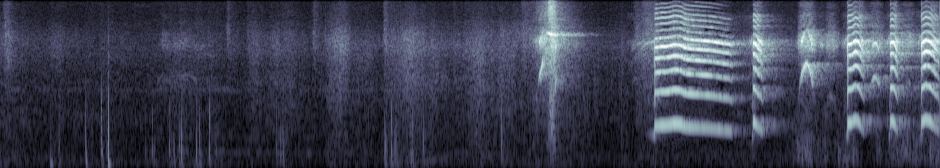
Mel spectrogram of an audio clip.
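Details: Rottweiler heard after several seconds of scattered clicks and shuffling: a sharp squeal, a long high whine, then rapid short arched whimpers.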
